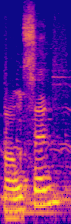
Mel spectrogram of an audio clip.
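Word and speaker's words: boatswain: Also, um, actually, it's pronounced Bosen.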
